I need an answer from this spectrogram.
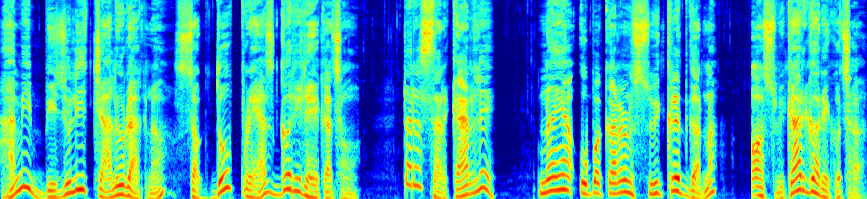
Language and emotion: Nepali, disgusted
